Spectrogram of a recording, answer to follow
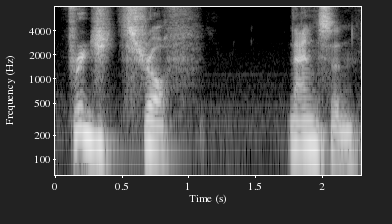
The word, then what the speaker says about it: Fridtjof Nansen: I've got no idea how to pronounce this. It's Fridtjof Nansen.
